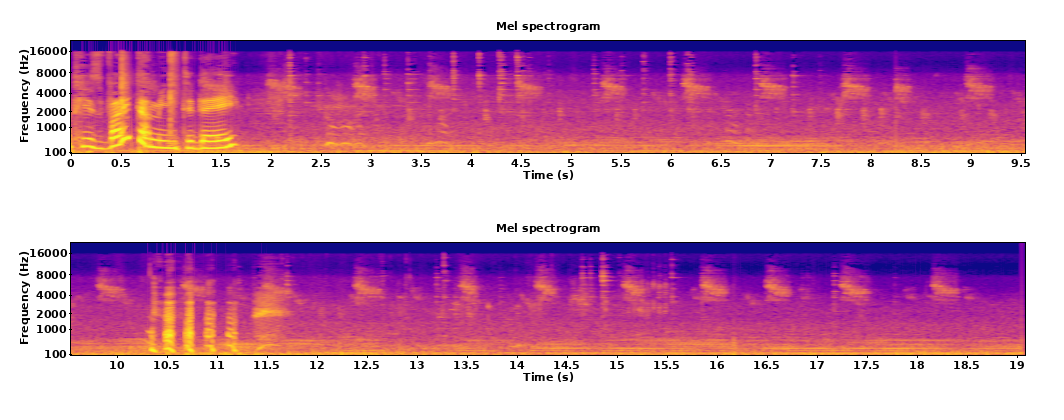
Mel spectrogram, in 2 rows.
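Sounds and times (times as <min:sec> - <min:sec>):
low background hum: 0:00.0 - 0:19.0
small birds chirping: 0:00.0 - 0:19.0.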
